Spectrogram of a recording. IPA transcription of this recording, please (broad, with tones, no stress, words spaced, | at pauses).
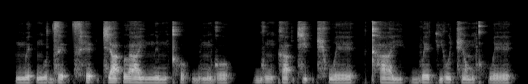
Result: me˨ʔŋu˧d͡ze˦ʔ t͡sʰe˦ʔ t͡ɕa˦ʔla˧j n̪i˧m kʰo˨k̚bo˧mɡo˧ | ɡu˥˧ŋka˦ʔt͡ɕi˦ʔt͡ɕʰwe˨˦ | kʰa˥˧j | bwe˦kju˦t͡ɕɔ̃˧mkʰwe˨˦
